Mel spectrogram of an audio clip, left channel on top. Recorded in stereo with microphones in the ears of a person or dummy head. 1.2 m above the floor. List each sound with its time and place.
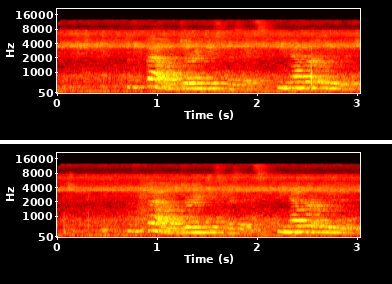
0.7 s a woman speaking: 30° left (ahead or behind), 0.8 m; by 2.9 s 50° right (ahead or behind), 0.8 m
